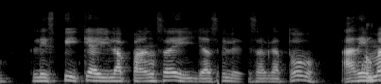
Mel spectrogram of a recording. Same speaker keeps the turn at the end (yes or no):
yes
